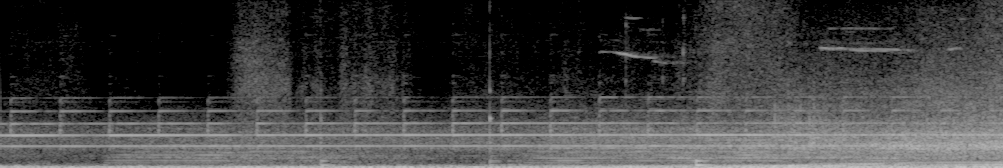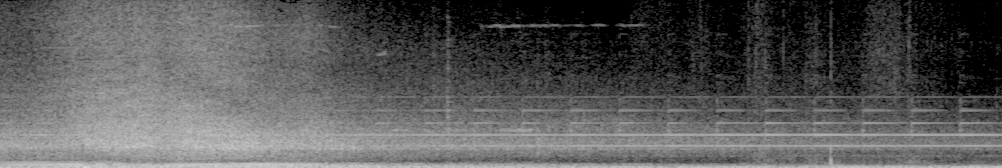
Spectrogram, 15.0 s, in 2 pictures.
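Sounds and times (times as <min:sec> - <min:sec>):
crossing bells ringing: 0:00.0 - 0:15.0
distant freight train rumble: 0:00.0 - 0:15.0
road vehicle passing whoosh: 0:05.2 - 0:12.5.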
